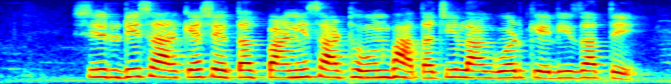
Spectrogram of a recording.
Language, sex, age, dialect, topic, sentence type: Marathi, female, 18-24, Standard Marathi, agriculture, statement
